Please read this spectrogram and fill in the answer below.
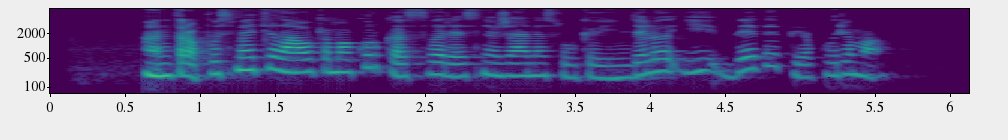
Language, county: Lithuanian, Kaunas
